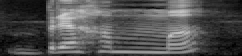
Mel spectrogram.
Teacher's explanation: ब्रह्म ब्रवर आघात, ब्र नंतर अर्धा ह म्हणायचा आणि म पूर्ण आहे. तिथे पोटात जो म लिहिलाय तो पूर्ण आहे.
